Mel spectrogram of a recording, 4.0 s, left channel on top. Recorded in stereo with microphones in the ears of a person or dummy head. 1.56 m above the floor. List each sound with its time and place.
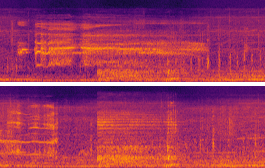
1.4 s a drawer: 45° right (ahead or behind), 3.5 m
